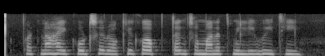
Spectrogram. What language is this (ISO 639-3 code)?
hin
